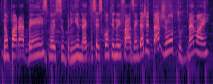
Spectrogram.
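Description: A woman's voice: fairly high pitch, brisk. A middle-aged woman with a Northeastern Brazilian accent giving an informal thank-you speech outdoors on a handheld mic, often adding tag questions. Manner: frequent tag questions seeking agreement. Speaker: family member of the event organisers giving thanks. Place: outdoors, standing before a group. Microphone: handheld microphone. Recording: outdoor report with faint music bed.

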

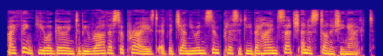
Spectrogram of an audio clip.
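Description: A woman's voice: medium pitch, a little mellow, no room sound, clean studio sound. Wry woman delivering a scripted monologue. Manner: wry, jokey asides amid earnest persuasion. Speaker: video creator.

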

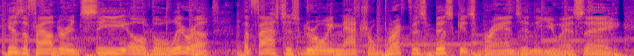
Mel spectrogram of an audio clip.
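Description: A male radio host introduces the show and his guest in an upbeat, scripted way and drops friendly asides between questions. His voice sits slightly high for a man, with faint music underneath. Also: a little fast. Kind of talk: radio interview hosting.

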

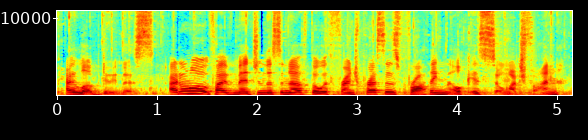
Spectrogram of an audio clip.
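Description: A woman's voice: mid-range voice, lively intonation, a little fast. A young woman in her twenties hosting a casual vlog, playful and chatty, often breaking into giggles. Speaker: coffee video host. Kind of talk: casual product-review vlog.

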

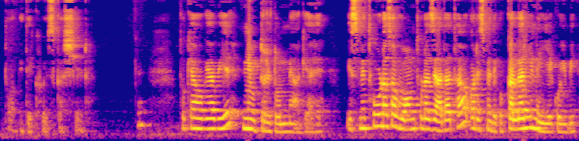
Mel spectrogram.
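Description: Woman, makeup teacher, step-by-step demonstration, rhetorical questions to the class, mellow tone, echoey room. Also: mid-range voice, expressive, a little fast. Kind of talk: instructional demonstration.

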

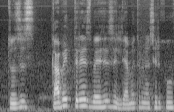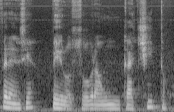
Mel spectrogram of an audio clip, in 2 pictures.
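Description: A man's voice: a little high, normal speed, slight background noise. A man teaching math in a casual way, often checking in with the class and repeating himself. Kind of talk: informal math lesson at a board.

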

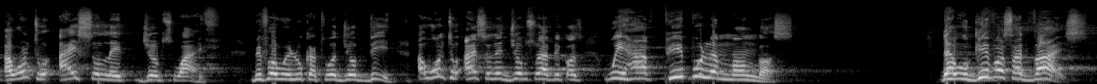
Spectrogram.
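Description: Brief: high-pitched man pastor, emphatic and repetitive delivery, long church-hall reverb. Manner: emphatic, repeats phrases, drops to quiet slow emphasis. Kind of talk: sermon.

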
